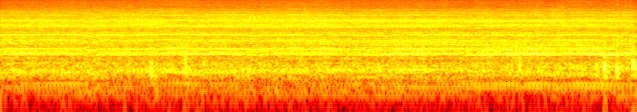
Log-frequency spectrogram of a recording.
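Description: Electric drill running steadily with a constant motor whine, spinning a homemade mixing rod tipped with a small circular saw blade that churns soaked paper pulp and water in a plastic bucket.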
